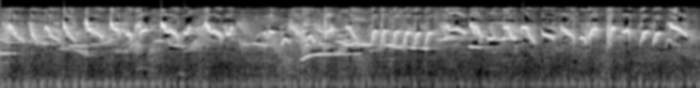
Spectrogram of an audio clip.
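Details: Pet white-eye singing with open beak, in a fluent style used as a lure to get other white-eyes singing: fast, high, continuous twittering of sharp chirps and short trills, one lower rising whistle near three seconds, over a steady low hum.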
